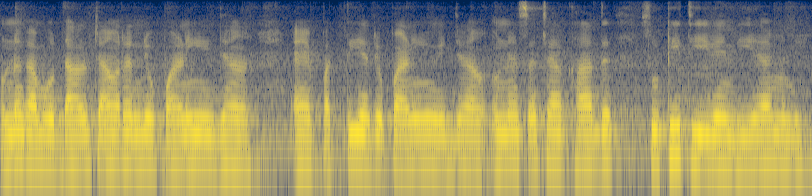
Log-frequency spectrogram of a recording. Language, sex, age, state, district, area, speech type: Sindhi, female, 60+, Rajasthan, Ajmer, urban, spontaneous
